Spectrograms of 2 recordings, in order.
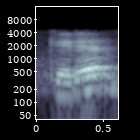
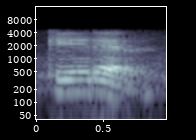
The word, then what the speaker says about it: querer: Try to pronounce the words querer, querer. You see that the R is the soft sound of the R, because it's not at the beginning of the word, and because it is not doubled, it is not double R.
